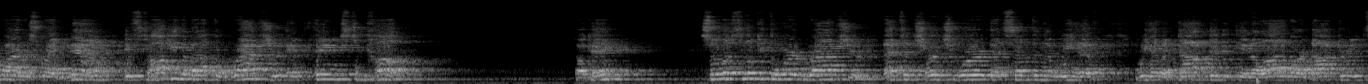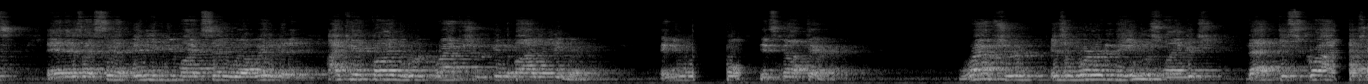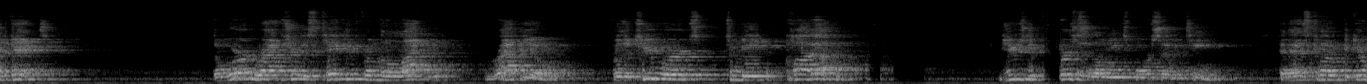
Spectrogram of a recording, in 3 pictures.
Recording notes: Sound issues week #2 of shut down.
